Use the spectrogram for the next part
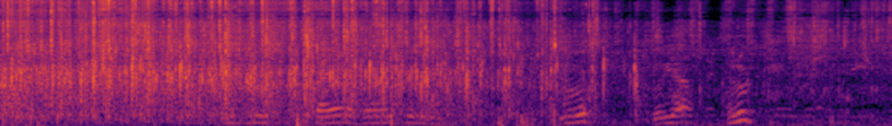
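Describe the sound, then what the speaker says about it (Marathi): An audience applauds for Surya, a police bomb-detection squad dog, at a Satara police duty meet. Broadband clapping washes over the first half while an announcer speaks over it. "सर्वांनी आवर्जून परत एकदा जोरात टाळ्या वाजवायचे आपल्या शॉन सूर्यासाठी."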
